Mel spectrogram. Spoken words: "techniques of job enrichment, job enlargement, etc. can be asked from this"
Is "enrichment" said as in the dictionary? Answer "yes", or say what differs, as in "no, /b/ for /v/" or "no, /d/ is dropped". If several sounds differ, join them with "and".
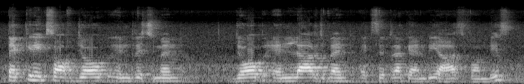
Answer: yes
